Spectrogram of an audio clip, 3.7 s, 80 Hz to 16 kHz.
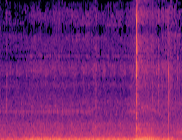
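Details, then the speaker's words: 2024 Ford Mustang GT V8, about 3,000 miles: steady rumble, then a sharp click from the right rear when power is applied after shifting into reverse or drive; owner suspects axle or wheel bearing; rear clunk under load. "I'm in Reverse I back up a little bit it's like I load up power I'll hear a click I put it back into drive apply power load it up I'll hear a click again"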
